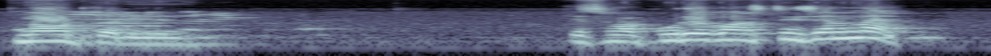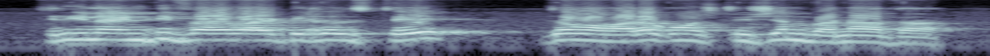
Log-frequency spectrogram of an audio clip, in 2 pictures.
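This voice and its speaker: High-voiced man teaching a lecture. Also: normal speed, long pauses, darkish tone, highs cut off, slight background noise. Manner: explains step by step, asking students rhetorical questions; mixes Hindi with English terms. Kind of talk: classroom lecture.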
